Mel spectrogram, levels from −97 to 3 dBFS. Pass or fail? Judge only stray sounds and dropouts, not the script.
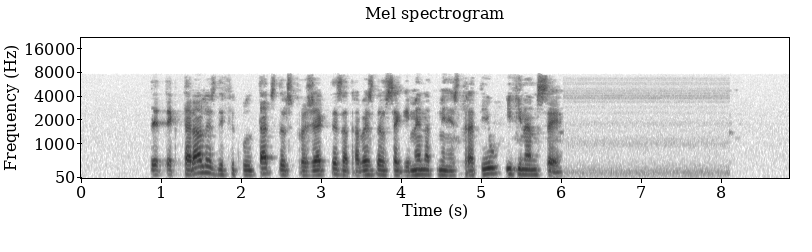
pass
